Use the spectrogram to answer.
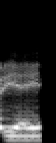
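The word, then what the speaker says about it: Gotye: Gautier, is that how you say it? – Yeah, Gautier.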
